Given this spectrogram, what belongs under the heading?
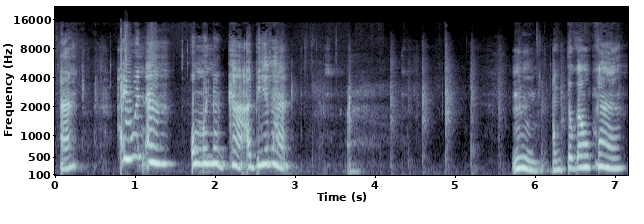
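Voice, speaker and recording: An actress playing a scornful, nagging wife and mother in an Ilocano-accented radio drama, with a sharp, emphatic way of talking. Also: high voice, lively intonation, a little slow, a little hiss or hum. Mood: complaining.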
